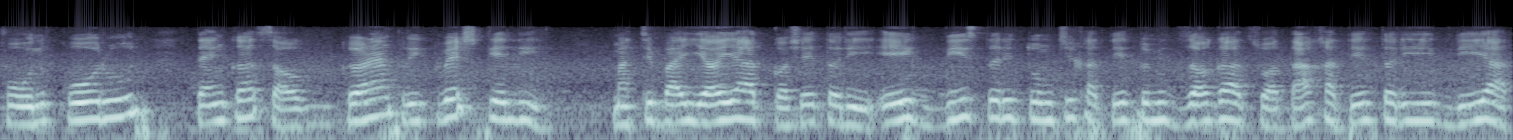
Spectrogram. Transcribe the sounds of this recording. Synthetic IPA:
fonkəɾuːnt̪ɛ̃ŋkasəɡɭjãkɾikʋesʈkeli | mat̪ːt͡ɕibajjəjat̪kəɕẽt̪əɾiʔek̚biːst̪əɾit̪umt͡ɕikʰat̪iːɾt̪umiːd͡zəɡat̪sʋət̪akʰat̪iːɾt̪əɾiek̚d̪ijat̪̚

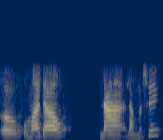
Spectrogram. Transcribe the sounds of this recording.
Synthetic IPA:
owumadaw | nalaŋnəse

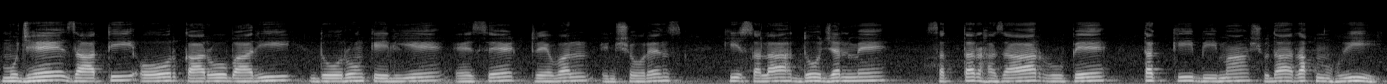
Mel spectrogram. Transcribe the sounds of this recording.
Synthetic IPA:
mʊd͡ʒʱezaːt̪iɔːɾkaːɾoːbaːɾi | d̪ɔːɾõkelieɛːseʈɾeːʋəlɪnʃoːɾəns | kisɐlaːɦd̪oːd͡ʒɐnmẽ | sɐt̪ːəɾɦɐzaːɾːʊpe | t̪ɐkːibiːmaʃʊd̪aɾɐqmɦʊiː

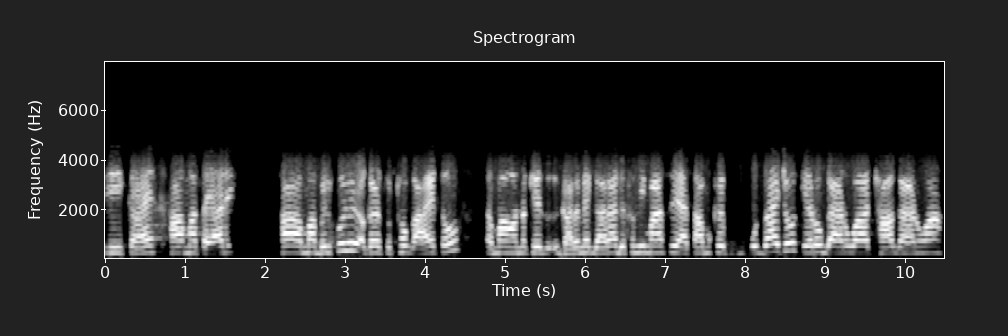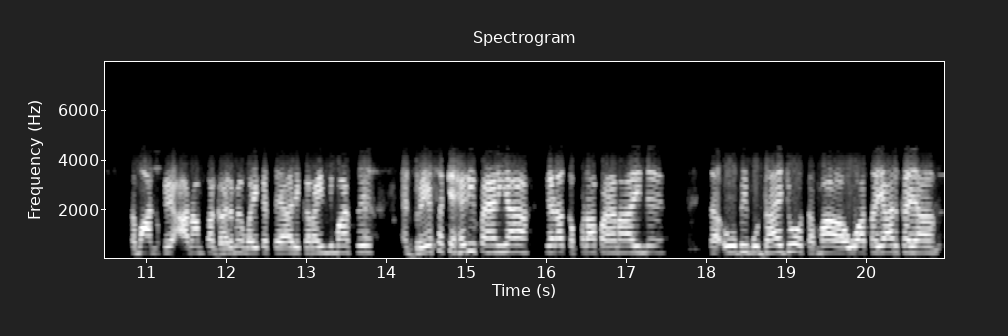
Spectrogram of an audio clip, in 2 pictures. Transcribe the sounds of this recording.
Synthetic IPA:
ʈʰiːkaːɦehaːmãt̪ɐjaːɾi | haːmãbɪlkʊlɐɡəɾsʊʈʰoɠaːɦet̪ʰo | t̪ɐmãɦʊnə̆kʰeːɡʱɐɾmẽɠaːɾaɗɪsə̃nd̪imãːsɪɛ̃ːt̪ɐãmũːkʰeɓʊd̪ʱaːɪd͡ʑoːkɐɦɪɽoɠaːɪɽ̃oaːt͡ɕʰaːɠaːɪɽ̃oaː | t̪ɐmãʊnəkʰeʔaːɾaːmsãɡʱɐɾmẽʋɐiːkt̪ɐjaːɾikɐɾaːĩnd̪imãːsɪ | ɛ̃ːɖɾeːskɐɦɪɽipaɦɪɽ̃iaːkɐɦɪɽakɐpɪɽapɐɪɽ̃aːɪnɪ̆ | t̪ɐʔʊɦobɪɓʊd̪ʱaːɪd͡ʑoːt̪ɐmãʊat̪ɐjaːɾkɐjaː

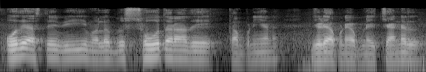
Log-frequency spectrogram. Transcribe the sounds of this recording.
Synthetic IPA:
oːd̪eːəst̪eːʋiːmət̪ləbsɔːt̪əɾãːd̪eːkəmpniːən | d͡ʒeːɽeːaːpneːapneːt͡ʃɛːnəl

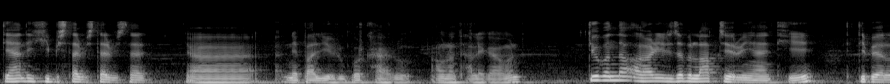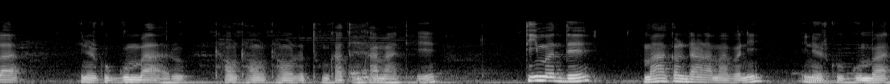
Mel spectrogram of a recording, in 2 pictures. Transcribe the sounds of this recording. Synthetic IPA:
t̪jɦãd̪ekʰibist̪arbist̪arbist̪ar | nepaliɦʌɾuɡorkʰaɦʌɾuawnʌt̪ʰalekaɦon | t̪jobʌnd̪aʌɡaɽiʌled͡zʌbʌlab̚t͡seɦʌɾujãt̪ʰijet̪e̥t̪ibela | inɦʌɾukoɡumbaɦʌɾuʈʰaw̃ʈʰaw̃ʈʰaw̃t̪umkʰat̪umkʰamat̪ʰije | t̪imʌd̪ʱje | makʌlɖaɽ̃amapʌni | iniɦʌɾukoɡumba

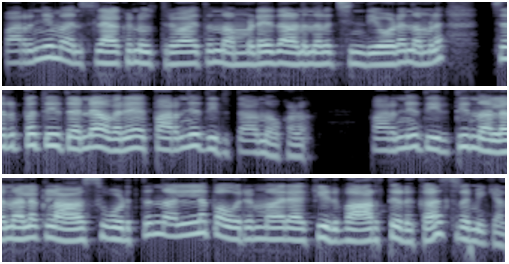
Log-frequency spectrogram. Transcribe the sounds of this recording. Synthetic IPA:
pɐrɐɲːɨmɐnɐsilaːkːeːɳɖɐut̪ːɐɾɐʋaːjɐt̪ːɨnɐmːuɽe̞jɐðaːɳenːuɭɐt͡ɕind̪ɐjo̞ːɽenɐmːɐɭt͡ɕerɨpːɐt̪ːit̪ɐnːe̞ɐʋɐɾe̞pɐrɐɲːɐt̪iɾut̪ːaːno̞ːkːɐɳɐ̰m | pɐrɐɲːɐt̪iɾut̪ːinɐlːɐnɐlːɐkɭaːsɨko̞ɽut̪ːɨnɐlːɐpɐwɾɐmmaːɾaːkːieɽʋaːrt̪ːe̞ɽukːaːnɕrɐmikʲːɐɳɐ̰m

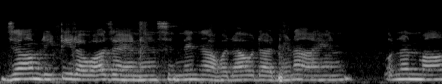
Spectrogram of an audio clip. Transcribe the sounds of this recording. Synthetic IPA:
d͡ʑaːmɾiːʈiɾɐʋaːzaːɦɪnɪ̆sɪ̃nd̪ʱɪnɪ̆d͡ʑãʋɐɗaʋɐɗaɗeːɽ̃aaːɦɪnɪ̆ | ʊn̤ənɪ̆mã

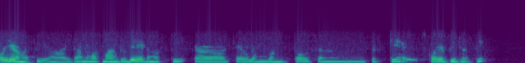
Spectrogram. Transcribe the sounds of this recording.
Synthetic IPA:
koːjɐɾɐmɐst̪iiðaːnumɐsɐmaːŋkɾɨd̪̬ɐeːɡɐmɐst̪ikeːʋɐlɐmʋɐnt̪ʰɐwsɐnɖfifʈiskoːjɐrpiːʈɐst̪i

